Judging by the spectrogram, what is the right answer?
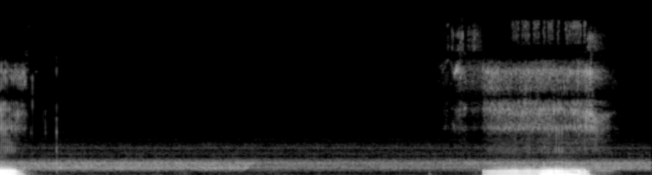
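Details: Pug dog gives two loud, rattling snores separated by a quiet pause, with faint steady background hum: snoring.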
